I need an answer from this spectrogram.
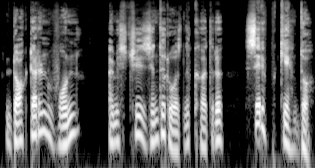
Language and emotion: Kashmiri, sad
